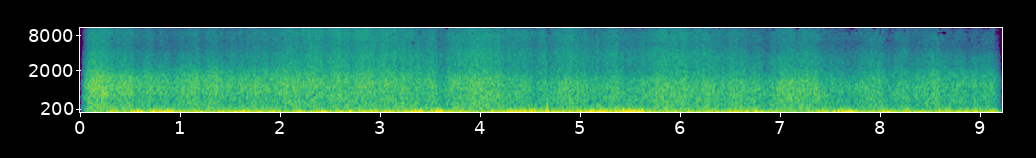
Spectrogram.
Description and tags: !rm tree wind
recorded the wind blowing through the leaves with my zoom h4n hand held recorder. then processed in Ableton live 9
